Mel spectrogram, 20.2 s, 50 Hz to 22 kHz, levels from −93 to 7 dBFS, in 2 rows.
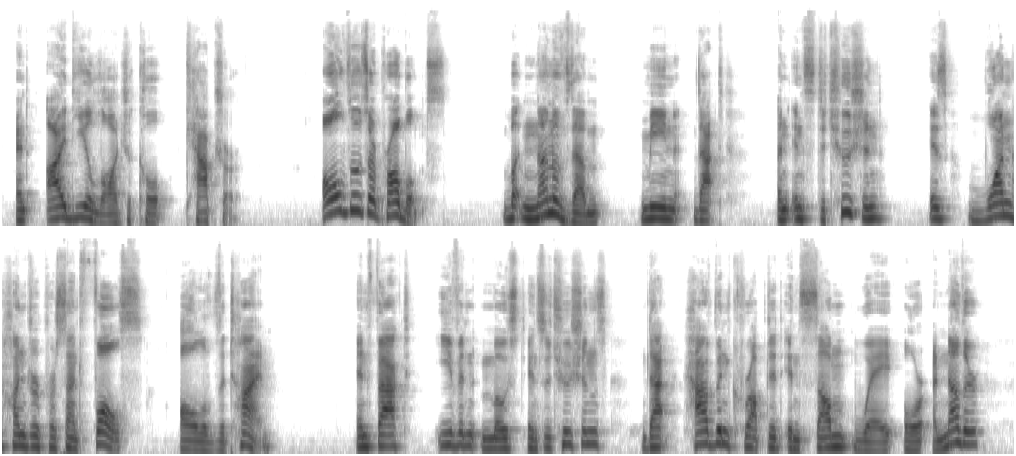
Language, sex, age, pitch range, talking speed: English, male, 20-39, 120-165 Hz, 105 wpm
